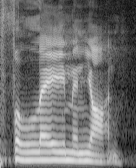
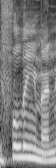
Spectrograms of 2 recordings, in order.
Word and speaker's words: Philemon: We're gonna study the book of filet mignon in the New Testament, which is not really filet mignon, it's really Philemon.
